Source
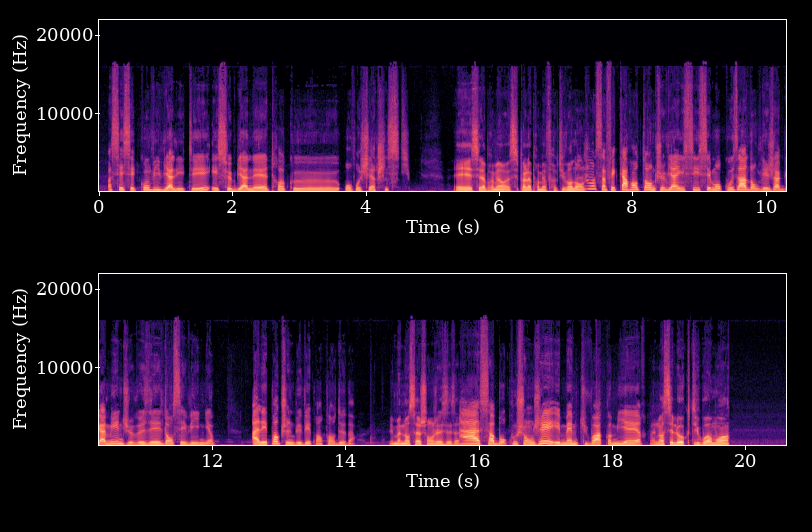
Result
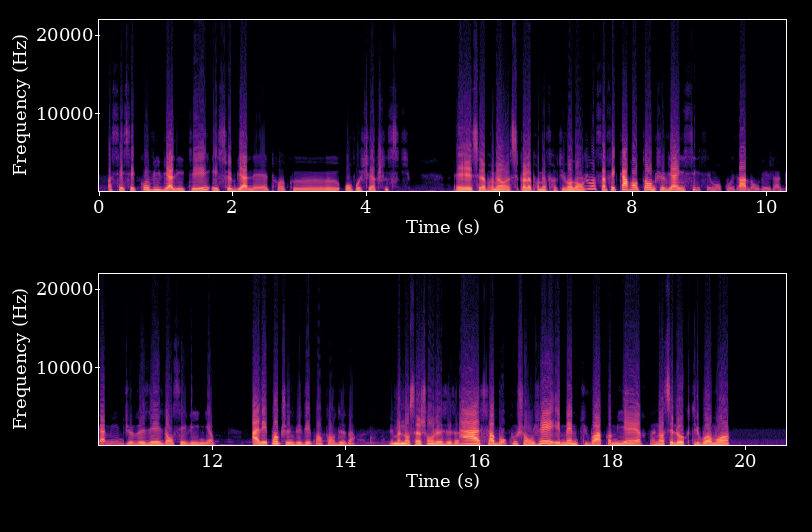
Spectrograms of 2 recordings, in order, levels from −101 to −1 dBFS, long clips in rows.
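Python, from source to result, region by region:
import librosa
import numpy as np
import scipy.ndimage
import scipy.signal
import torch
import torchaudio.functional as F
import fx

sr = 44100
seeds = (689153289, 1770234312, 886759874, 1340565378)

y = fx.chain(x, sr, fx.level_steps(step_db=13),
    fx.lowpass(hz=2400.0, slope=6), at=(2.21, 3.41))
y = fx.chain(y, sr, fx.lowpass(hz=1200.0, slope=6),
    fx.low_shelf(hz=190.0, db=-11.0),
    fx.level_steps(step_db=18), at=(8.94, 10.71))
y = fx.chain(y, sr, fx.law_mismatch(coded='mu'),
    fx.peak_eq(hz=270.0, db=6.0, octaves=0.29),
    fx.resample_bad(factor=3, down='none', up='filtered'), at=(12.89, 16.33))
y = fx.wiener(y, sr, points=15)
y = fx.peak_eq(y, sr, hz=1600.0, db=5.0, octaves=0.53)
y = F.gain(torch.from_numpy(y), -8.0).numpy()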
